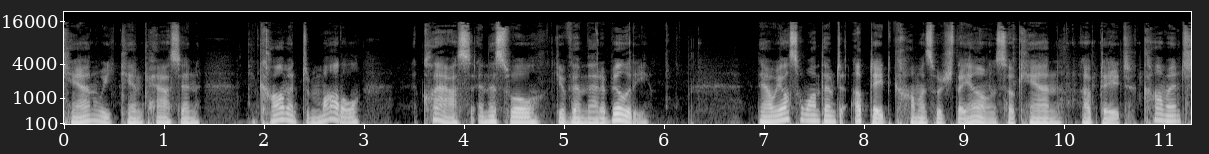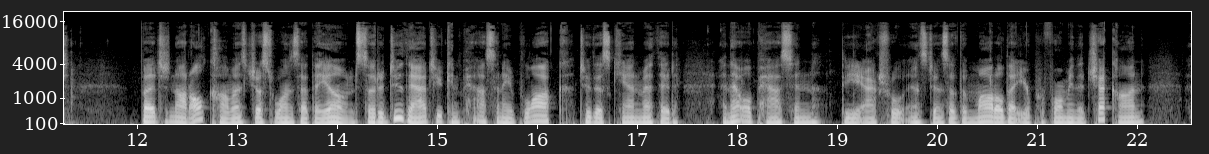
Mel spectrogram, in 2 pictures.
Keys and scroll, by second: 19.2 shift+Tab.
